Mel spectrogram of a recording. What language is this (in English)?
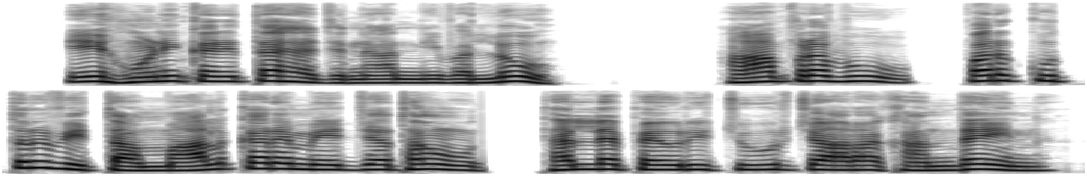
Gaddi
